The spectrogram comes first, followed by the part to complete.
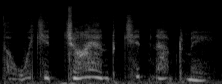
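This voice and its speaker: A woman voicing a gentle, frightened magic harp from a storybook, in a hushed, whispery, drawn-out voice. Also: high voice, lively intonation, voice pushed up, exaggerated voice, low-quality recording. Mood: fearful, urgent. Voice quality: whispery, breathy.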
